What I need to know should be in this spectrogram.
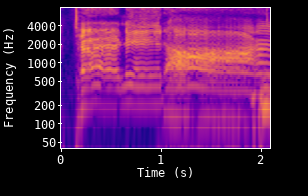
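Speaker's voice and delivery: imitating a drawn-out, very high yell; high-pitched shriek. Acting Aunt Beth yelling at Cassie, high shriek. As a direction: shriek it slowly at the top of your range. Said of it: "she yells at Cassie".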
